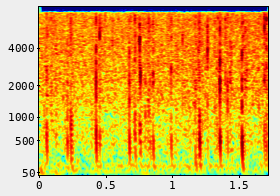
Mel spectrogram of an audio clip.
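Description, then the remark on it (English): Steady rain patters on an umbrella overhead, with a dense hiss broken by frequent sharp, irregular drop taps, as rain also falls through trees while someone walks outdoors. No voices are present. “There's something soothing, at least to me, there's something soothing about hearing the raindrops on the umbrella, hearing the rain falling through the trees.”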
